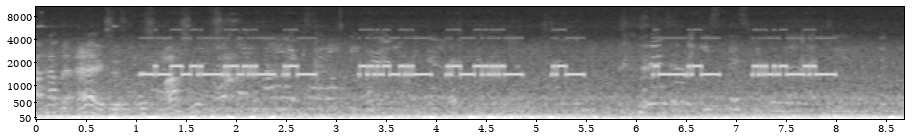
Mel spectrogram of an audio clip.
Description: TTY/TDD text telephone tones (45.45 baud Baudot), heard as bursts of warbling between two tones, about 400 Hz shift, 1600 Hz centre, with street noise. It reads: THERE ARE SEVERAL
